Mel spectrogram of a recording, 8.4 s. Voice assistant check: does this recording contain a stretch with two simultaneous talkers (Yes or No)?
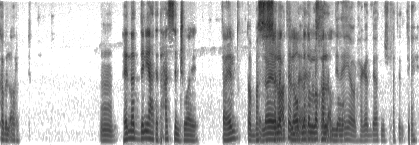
Yes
